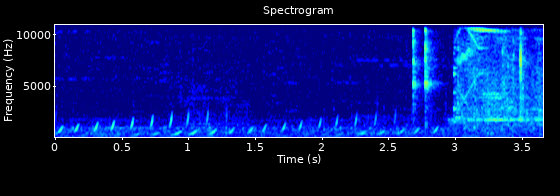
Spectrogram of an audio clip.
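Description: Quick rising electronic blips chirp one after another in a game.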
